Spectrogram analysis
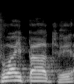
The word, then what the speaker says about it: Wipeout: How do you pronounce it? In fact, it's Wipeout.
